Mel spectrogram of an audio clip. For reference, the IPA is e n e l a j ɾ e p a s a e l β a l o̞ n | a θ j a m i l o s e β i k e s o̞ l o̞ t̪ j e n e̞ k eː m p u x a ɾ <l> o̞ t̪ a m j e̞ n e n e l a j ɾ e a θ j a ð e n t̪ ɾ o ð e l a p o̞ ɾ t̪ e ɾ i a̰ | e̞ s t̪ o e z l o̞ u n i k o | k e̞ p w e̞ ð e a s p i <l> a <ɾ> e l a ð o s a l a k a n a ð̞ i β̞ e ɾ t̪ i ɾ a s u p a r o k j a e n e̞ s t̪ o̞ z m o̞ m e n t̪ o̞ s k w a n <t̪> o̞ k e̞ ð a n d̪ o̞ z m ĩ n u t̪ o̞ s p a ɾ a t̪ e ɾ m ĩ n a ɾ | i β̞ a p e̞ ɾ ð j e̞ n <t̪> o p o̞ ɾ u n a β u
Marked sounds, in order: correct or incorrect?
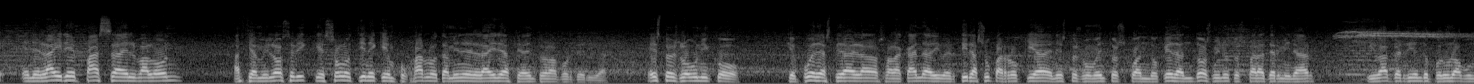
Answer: correct, incorrect: ɾ, correct, incorrect: d̪, incorrect: d̪

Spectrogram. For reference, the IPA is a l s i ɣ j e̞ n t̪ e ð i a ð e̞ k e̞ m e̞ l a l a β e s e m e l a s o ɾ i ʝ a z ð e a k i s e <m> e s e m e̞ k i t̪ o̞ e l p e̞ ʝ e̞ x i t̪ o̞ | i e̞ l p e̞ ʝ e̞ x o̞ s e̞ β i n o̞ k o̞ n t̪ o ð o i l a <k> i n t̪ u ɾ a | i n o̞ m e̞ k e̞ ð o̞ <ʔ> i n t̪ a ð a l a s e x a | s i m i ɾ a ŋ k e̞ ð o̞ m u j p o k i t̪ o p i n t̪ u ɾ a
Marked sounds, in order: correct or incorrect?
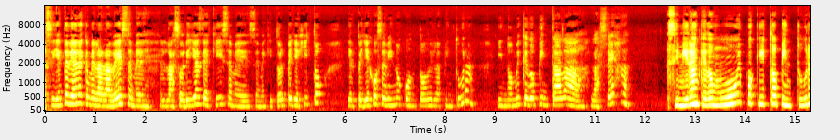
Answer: correct, incorrect: p, incorrect: p

